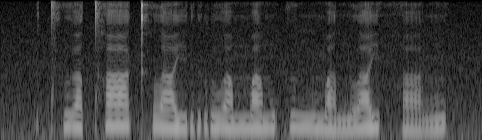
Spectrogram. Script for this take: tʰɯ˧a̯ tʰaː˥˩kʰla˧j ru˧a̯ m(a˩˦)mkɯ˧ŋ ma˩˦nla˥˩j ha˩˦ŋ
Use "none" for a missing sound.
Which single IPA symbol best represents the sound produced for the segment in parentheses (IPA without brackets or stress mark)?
a˦˥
